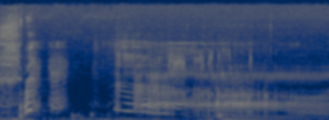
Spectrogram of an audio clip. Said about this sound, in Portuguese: É isto, ouviram isto? É tipo isto, foi isto, só que aquele barulho foi crazy de parecido, mas é tipo, é um uh, libertar ar, tá, ar preso de boca pós espreguício. Que parece que é quase intestinos e tipo. Mas claro que não é.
